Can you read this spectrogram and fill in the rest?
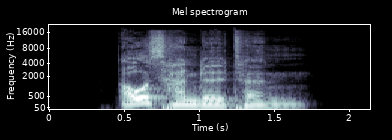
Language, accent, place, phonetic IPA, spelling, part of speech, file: German, Germany, Berlin, [ˈaʊ̯sˌhandl̩tn̩], aushandelten, verb, De-aushandelten.ogg
- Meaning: inflection of aushandeln: 1. first/third-person plural dependent preterite 2. first/third-person plural dependent subjunctive II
